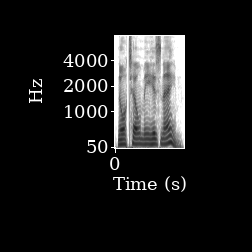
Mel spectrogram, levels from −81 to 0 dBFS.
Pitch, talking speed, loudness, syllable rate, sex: 130 Hz, 215 wpm, -16 LUFS, 3.9 syllables/s, male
